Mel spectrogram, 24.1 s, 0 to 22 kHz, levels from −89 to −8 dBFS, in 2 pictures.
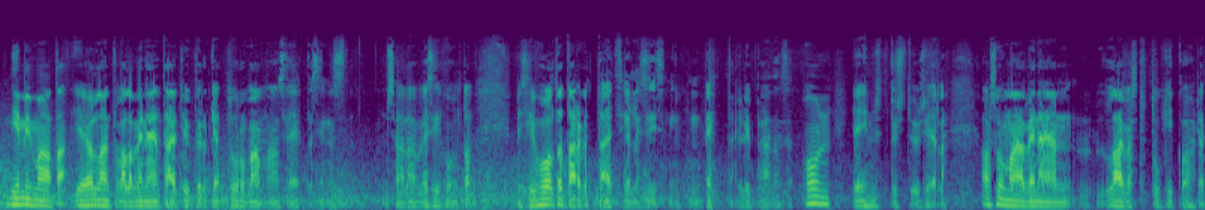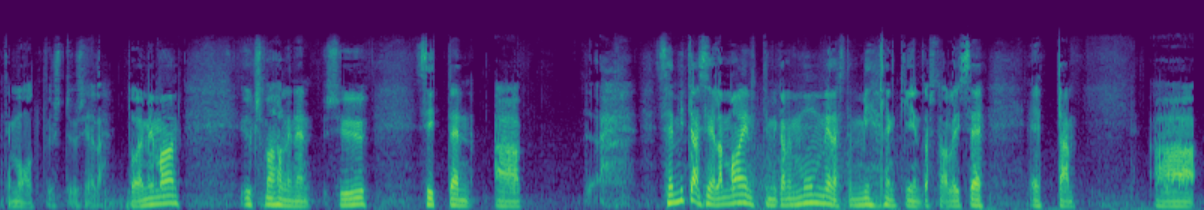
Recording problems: garbled, watery; slightly
rain or running water; noticeable; throughout; 15 dB below the speech

